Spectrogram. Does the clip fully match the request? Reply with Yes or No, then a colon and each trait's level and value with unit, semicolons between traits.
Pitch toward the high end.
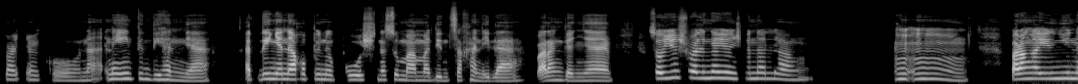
Yes: high, 225 Hz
